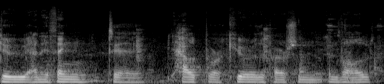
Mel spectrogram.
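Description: Noticeable background noise surrounds the recording. A man speaks at a medium pitch. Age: 40s. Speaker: pub owner. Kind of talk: interview.

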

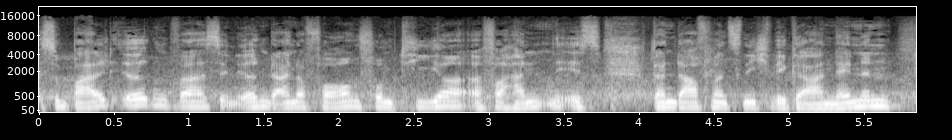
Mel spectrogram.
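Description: A man speaks at a moderate pace with fairly even intonation and a fairly high pitch, noticeable background noise behind him. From Swabia, Germany. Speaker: consumer advice nutrition expert. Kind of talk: radio panel discussion. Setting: trade fair stand.

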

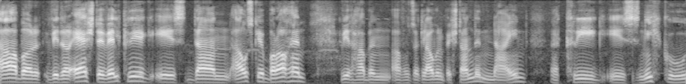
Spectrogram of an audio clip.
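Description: This man talks at a very slow pace. His voice sits at a medium pitch with ordinary pitch variation. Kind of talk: interview.

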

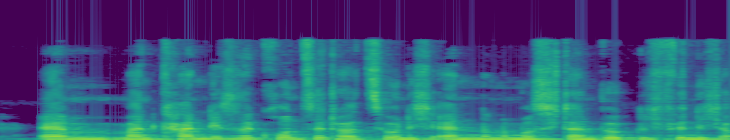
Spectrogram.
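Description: Against noticeable background noise, a woman talks at a medium pitch with monotone, flat intonation. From Munich, Bavaria. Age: 30s. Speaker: doctor. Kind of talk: interview.

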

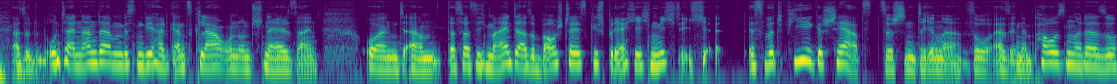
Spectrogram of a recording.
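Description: A woman's medium-pitched voice with vocal fry, ordinary pitch variation, a moderate pace and very even loudness. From Croatia. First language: Croatian (speaking German). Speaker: freelance journalist. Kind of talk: interview; narrated radio feature.

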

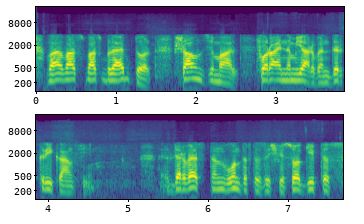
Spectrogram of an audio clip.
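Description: A man in a Russian accent talks at a fairly slow pace and a fairly low pitch. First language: Russian (speaking German). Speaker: writer. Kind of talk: interview.

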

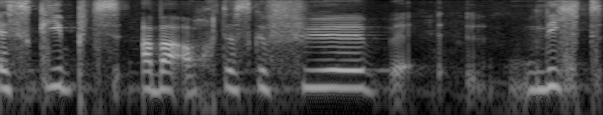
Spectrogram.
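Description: Her pitch sits fairly high, and a woman delivers her words in a flat monotone. Background noise is noticeable. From northern Germany. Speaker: writer. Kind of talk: panel discussion. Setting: stage with audience.

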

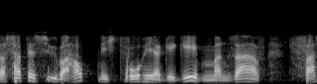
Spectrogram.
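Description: A man speaks at a medium pitch. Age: 70s. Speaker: journalist. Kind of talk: interview.

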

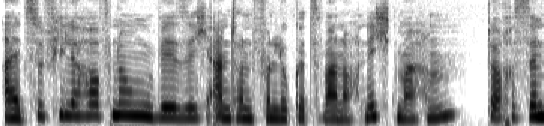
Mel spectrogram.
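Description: On a very clean recording with a silent background, a woman's voice sounds dry and close with no echo and shows ordinary pitch variation. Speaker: radio presenter. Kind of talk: scripted narration. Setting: studio. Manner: standing while speaking.

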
